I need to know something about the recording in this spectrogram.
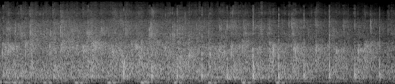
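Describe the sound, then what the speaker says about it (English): Lecture hall audience at a university English education public lecture giving steady, dense applause, loud and sustained throughout with no talking. "Give applause to all of them."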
